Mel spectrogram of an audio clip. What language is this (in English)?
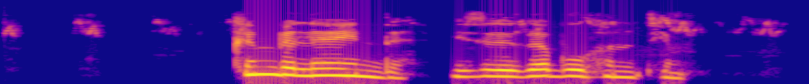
Bashkir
